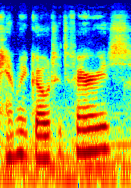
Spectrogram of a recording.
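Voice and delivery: hushed, half-whispered, very quiet voice. Asking a companion quietly behind the group: half-whispering.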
